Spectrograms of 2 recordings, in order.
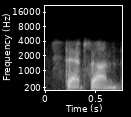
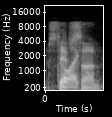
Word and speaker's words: Stepson: But just talking about you guys again, is it Stepson? Is that how you pronounce the name of the band? – Stepson. – Stepson. – So like your Stepson kind of.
